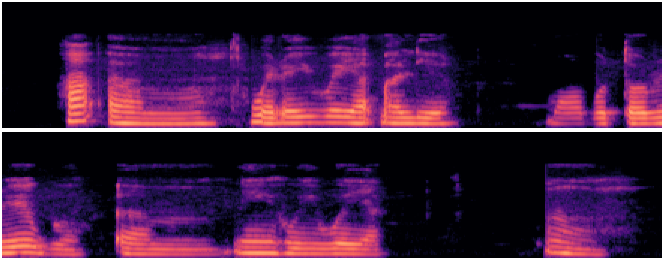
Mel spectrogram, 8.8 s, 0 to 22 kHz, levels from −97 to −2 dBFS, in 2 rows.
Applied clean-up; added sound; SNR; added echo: none; none; none; none.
